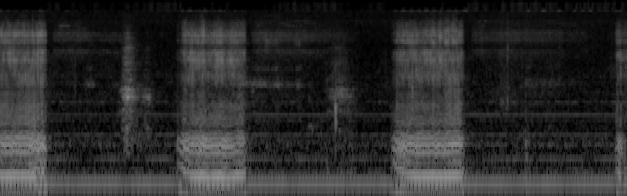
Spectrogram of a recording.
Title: dozer snoring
